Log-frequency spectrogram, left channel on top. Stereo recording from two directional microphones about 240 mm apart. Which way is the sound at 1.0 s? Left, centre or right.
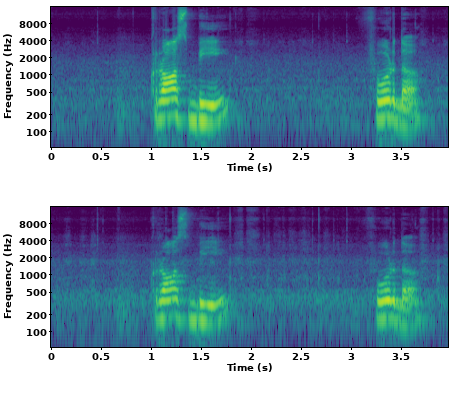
Left.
